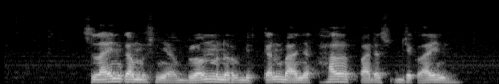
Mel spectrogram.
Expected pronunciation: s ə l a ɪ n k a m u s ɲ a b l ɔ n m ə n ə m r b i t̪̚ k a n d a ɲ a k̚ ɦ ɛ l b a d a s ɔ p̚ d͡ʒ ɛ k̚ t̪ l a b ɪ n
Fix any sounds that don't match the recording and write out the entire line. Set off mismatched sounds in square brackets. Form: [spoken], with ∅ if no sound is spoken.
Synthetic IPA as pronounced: s ə l a ɪ n k a m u s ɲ a b l ɔ n m ə n ə [∅] r b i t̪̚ k a n [b] a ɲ a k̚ ɦ [a] l [p] a d a s [u] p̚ d͡ʒ ɛ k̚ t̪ l a [∅] ɪ n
